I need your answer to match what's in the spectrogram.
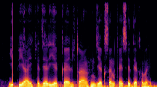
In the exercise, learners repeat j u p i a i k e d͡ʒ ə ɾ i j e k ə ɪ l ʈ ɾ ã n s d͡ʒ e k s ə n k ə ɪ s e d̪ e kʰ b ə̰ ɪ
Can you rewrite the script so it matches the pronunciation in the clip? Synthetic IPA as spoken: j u p i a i k e d͡ʒ ə ɾ i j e k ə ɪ l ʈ ɾ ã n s d͡ʒ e k s ə n k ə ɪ s e d̪ e kʰ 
